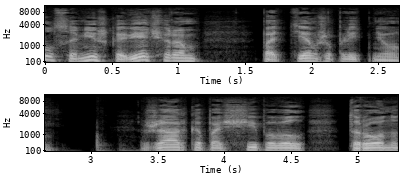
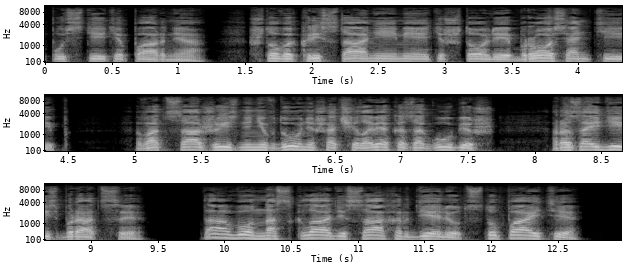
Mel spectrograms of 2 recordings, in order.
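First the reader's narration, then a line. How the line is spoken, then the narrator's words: Hoarse reasoning bass. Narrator (Russian): Чей-то урезонивающий голос простудно басил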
